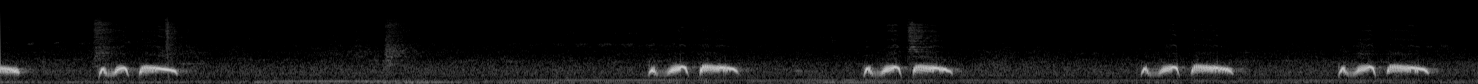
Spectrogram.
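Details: Urging coos of a spotted dove, used to excite newly caught doves into cooing; soft paired phrases, a short bouncing note then a drawn-out even coo, recurring five times with long pauses, faint clicks and a low steady hum behind.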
